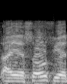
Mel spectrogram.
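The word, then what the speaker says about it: Ayasofya: tidak ada perubahan kemudian Hagia Sophia atau disebut ayasofia dalam pelafalan Turki diubah menjadi masjid ke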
